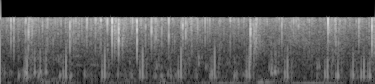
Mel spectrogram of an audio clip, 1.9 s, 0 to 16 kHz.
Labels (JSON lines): {"label": "biophony", "recorder": "SoundTrap 500"}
